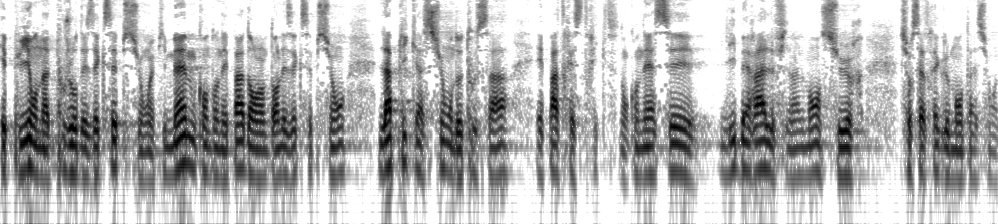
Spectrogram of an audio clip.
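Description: An ordinary speaking voice at a moderate pace. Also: man. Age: 30s. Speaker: law researcher on agricultural policy. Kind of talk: lecture; audience Q&A.

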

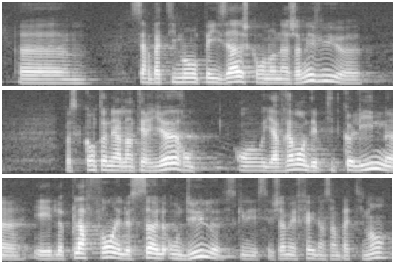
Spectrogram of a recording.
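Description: At a moderate pace, a man speaks with long, frequent pauses, big swings in loudness, and ordinary pitch variation. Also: fairly high pitch for a man. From Switzerland, Lausanne (Vaud), born in Romania. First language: Romanian (speaking French). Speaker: writer. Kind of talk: public lecture.

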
